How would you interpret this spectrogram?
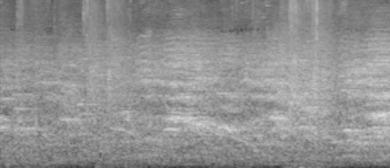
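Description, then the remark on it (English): A large arena crowd of rival fans at a game cheers back and forth in a cheer-off, a continuous loud roar of chants swelling louder in the second half, with many voices blending together and no single speaker standing out. “Having a bit of a cheer-off here.”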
